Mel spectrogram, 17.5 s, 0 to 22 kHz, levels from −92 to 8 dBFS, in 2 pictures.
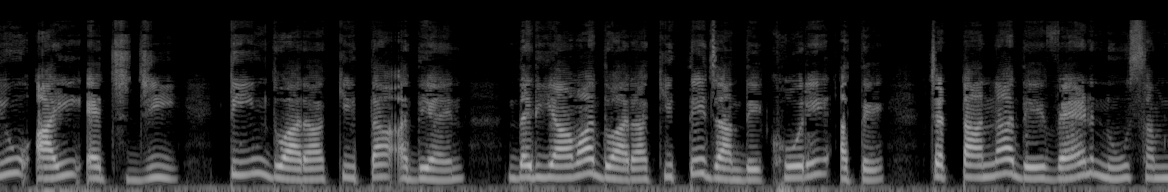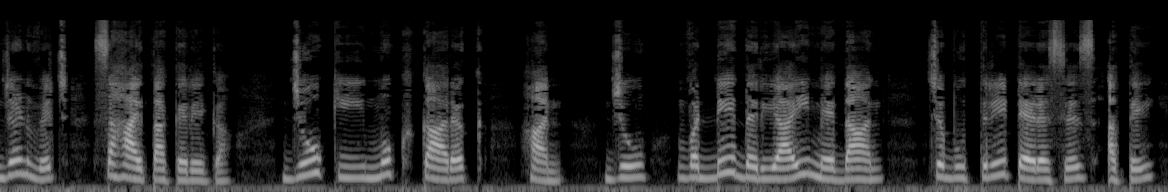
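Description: A speech recording runs its full length with plainly audible damage: the upper register has a synthetic, gritty sheen, s sounds come out lispy and metallic, and nothing reaches above 14.9 kHz. This is likely HE-AAC compression, which fits a bitrate around 20 kbps. The codec stores only the lower spectrum and regenerates the treble by copying lower bands upward under a coarse envelope, so the rebuilt highs are misaligned with the true harmonics.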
